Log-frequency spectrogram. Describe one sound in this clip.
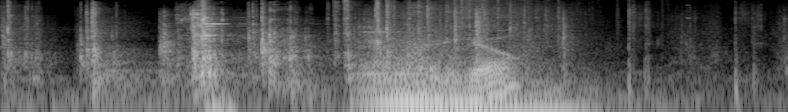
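A heavy metal door creaks and swings open.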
